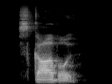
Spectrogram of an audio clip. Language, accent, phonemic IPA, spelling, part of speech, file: French, France, /ska.bʁø/, scabreux, adjective, LL-Q150 (fra)-scabreux.wav
- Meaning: 1. uneven, bumpy (surface) 2. perilous, dangerous 3. indecent, sleazy, scabrous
